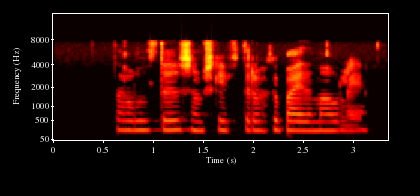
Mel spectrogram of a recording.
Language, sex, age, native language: Icelandic, female, 13, Icelandic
